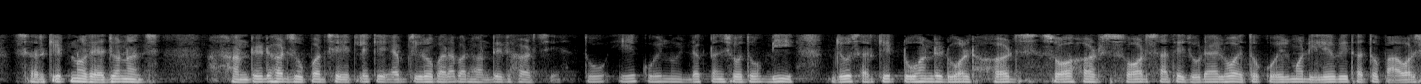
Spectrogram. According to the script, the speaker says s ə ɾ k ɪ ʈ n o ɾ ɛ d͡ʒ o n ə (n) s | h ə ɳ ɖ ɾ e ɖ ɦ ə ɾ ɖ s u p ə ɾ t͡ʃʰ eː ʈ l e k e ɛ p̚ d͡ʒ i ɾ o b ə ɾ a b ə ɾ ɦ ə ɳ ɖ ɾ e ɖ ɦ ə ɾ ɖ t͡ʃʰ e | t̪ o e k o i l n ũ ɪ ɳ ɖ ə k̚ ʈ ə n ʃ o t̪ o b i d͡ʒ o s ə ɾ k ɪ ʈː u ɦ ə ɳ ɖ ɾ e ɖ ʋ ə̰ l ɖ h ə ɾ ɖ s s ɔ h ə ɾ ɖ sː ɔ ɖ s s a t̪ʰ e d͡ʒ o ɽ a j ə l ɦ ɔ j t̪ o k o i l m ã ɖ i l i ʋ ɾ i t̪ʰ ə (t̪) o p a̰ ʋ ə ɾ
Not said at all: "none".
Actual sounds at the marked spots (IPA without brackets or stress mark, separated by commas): n, t̪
